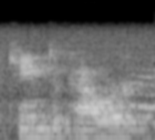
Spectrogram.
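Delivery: plain reading voice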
